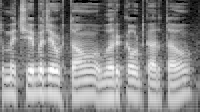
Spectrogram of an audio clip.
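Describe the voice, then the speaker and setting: Speaking fairly quickly with a medium pitch, fairly even intonation, and a darkish tone, a twenty-something man from Kashmir appears as a podcast guest. His casual interview talk about hard work is earnest and motivational, peppered with hesitant fillers.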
